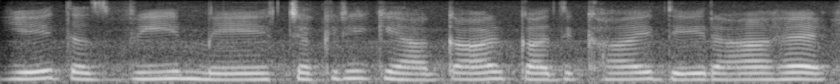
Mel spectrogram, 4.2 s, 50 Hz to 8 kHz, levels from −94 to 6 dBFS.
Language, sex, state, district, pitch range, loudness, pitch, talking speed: Hindi, female, Uttar Pradesh, Lucknow, 220-235 Hz, -15 LUFS, 225 Hz, 155 wpm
